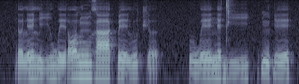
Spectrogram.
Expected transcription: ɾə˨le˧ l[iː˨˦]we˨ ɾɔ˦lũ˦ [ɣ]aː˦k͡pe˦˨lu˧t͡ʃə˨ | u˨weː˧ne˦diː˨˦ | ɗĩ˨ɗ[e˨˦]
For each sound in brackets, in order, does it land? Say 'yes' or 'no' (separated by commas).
yes, yes, yes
